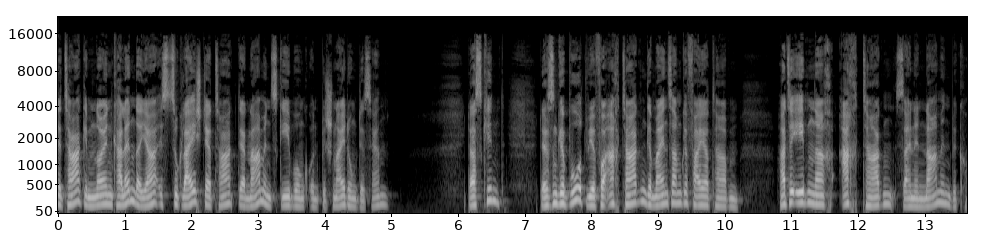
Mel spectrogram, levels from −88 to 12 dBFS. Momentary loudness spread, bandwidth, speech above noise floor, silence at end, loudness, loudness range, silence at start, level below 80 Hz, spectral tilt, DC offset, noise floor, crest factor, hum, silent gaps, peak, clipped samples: 10 LU; 16.5 kHz; 51 dB; 0 s; -21 LUFS; 5 LU; 0 s; -60 dBFS; -5 dB/octave; under 0.1%; -72 dBFS; 20 dB; none; none; -2 dBFS; under 0.1%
